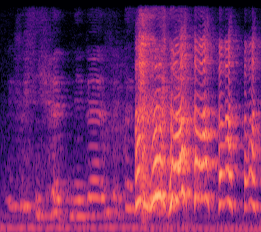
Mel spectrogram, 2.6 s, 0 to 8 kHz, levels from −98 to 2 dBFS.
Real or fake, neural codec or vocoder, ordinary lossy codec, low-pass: real; none; none; 7.2 kHz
